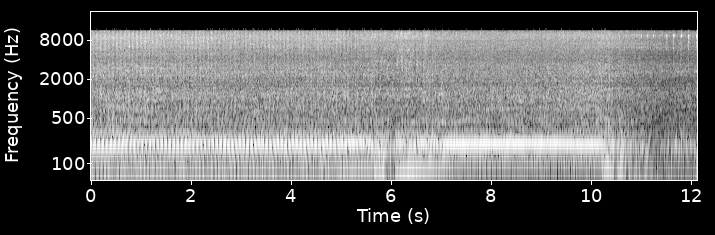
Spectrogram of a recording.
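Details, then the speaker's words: 1948 Nash straight engine after carburetor rebuild and new exhaust pipe, running low without air cleaner: steady, even idle with one brief dip before shutdown, no misses, knocks or smoke; normal idle. "okay hard to say what it sounds like on camera but it really sounds good no smoke whatsoever"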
